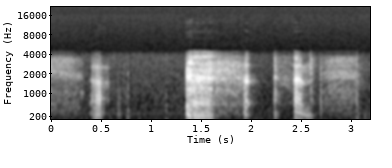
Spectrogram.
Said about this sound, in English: I came back with a cough, as you can tell.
